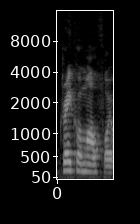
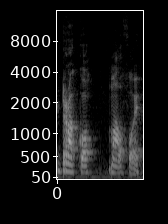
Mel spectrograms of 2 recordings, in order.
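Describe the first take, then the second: First: The name is said with English sounds. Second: The name is said with Finnish sounds. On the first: The speaker calls it right. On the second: The speaker calls it wrong.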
